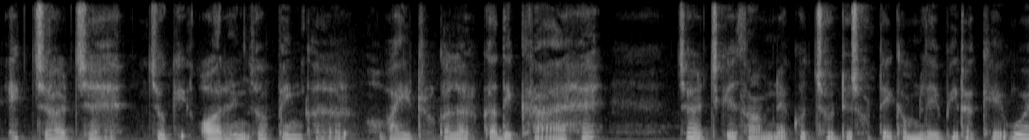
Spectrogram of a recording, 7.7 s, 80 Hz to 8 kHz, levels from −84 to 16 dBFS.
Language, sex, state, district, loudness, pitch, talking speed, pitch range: Hindi, female, Uttar Pradesh, Budaun, -30 LUFS, 245 Hz, 200 wpm, 225-260 Hz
